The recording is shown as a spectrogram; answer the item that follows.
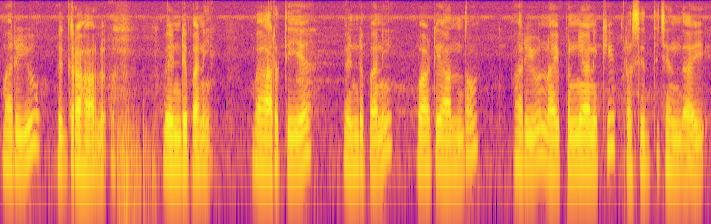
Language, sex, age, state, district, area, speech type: Telugu, male, 18-30, Andhra Pradesh, East Godavari, rural, spontaneous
